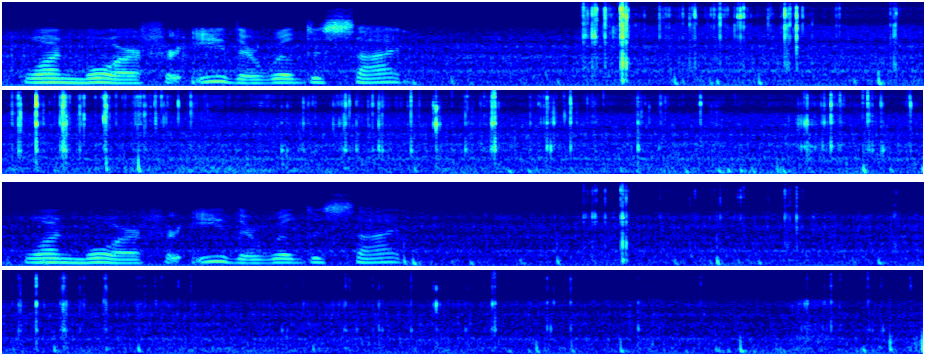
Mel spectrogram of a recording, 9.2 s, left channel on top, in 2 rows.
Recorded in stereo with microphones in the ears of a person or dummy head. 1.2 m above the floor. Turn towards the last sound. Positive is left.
turn(degrees=60)  # may be behind; listen again after turning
